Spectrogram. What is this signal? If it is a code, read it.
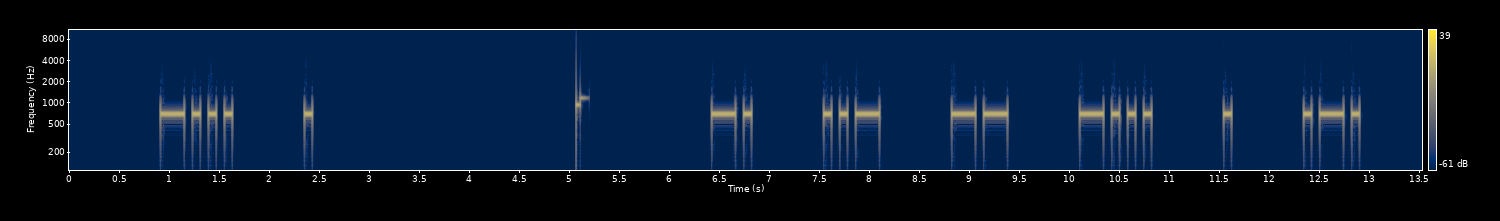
Morse code, heard as a keyed tone, about 15 wpm, spaced as for 9 wpm, 700 Hz. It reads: BE NUMBER
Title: 3x Character Spacing - Top 100 Words - 15wpm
